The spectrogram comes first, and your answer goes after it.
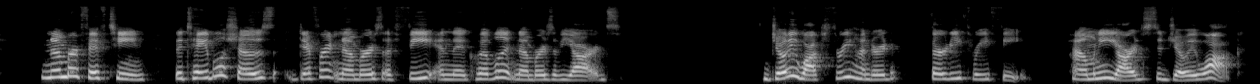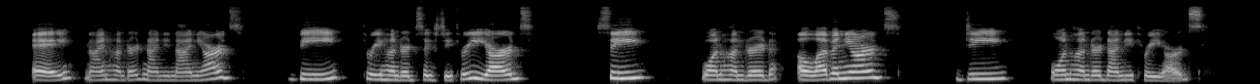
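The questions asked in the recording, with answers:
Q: Joey walked 333 feet. How many yards did Joey walk?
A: C: 111 yards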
